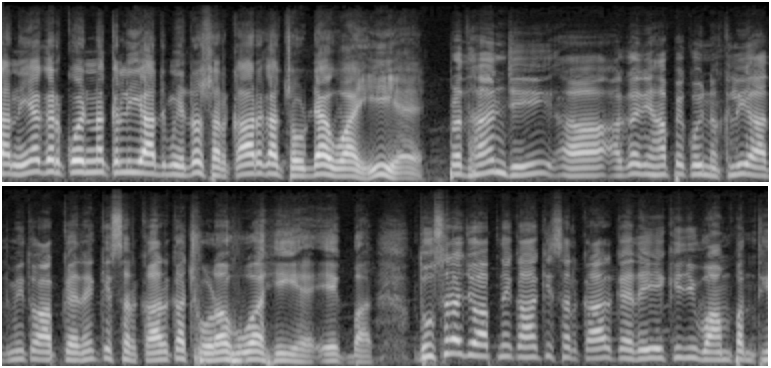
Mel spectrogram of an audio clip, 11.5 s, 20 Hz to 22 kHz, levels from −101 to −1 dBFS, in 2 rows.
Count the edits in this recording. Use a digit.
0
